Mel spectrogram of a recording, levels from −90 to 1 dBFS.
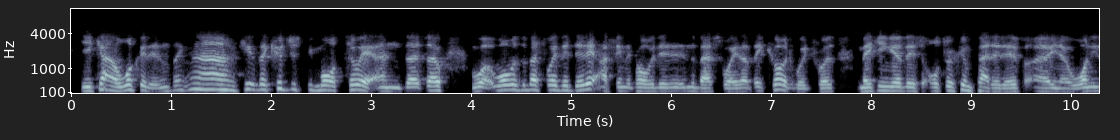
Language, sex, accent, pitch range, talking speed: English, male, British, 140-200 Hz, 305 wpm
